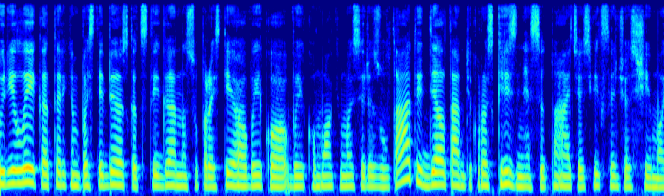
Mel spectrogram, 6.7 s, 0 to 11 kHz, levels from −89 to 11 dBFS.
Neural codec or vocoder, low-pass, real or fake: vocoder, 44.1 kHz, 128 mel bands, Pupu-Vocoder; 9.9 kHz; fake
